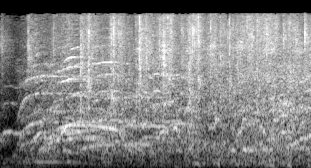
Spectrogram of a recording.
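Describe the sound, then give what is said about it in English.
A studio audience screeching and hollering, with high whoops and cheers riding on a dense, steady crowd roar that holds loud through the whole stretch. “That's your audience. You say white people went out and they start screeching and hollering about it as if it's good.”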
